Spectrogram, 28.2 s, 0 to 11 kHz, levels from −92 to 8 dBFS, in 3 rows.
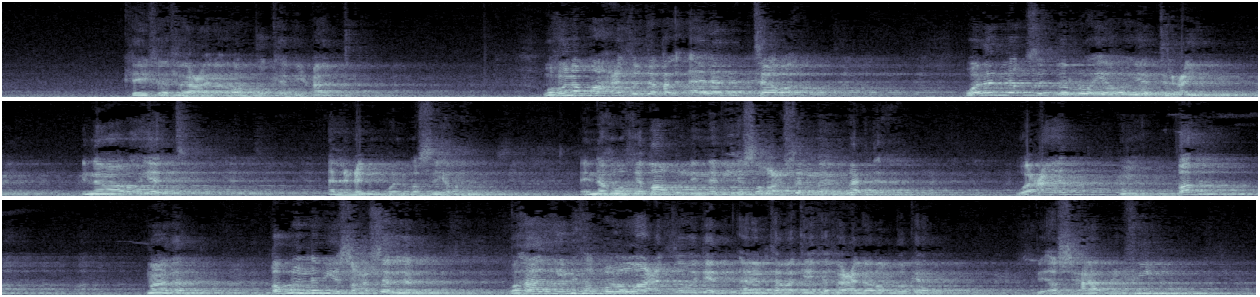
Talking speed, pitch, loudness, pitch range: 110 wpm, 190 Hz, -18 LUFS, 140-230 Hz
